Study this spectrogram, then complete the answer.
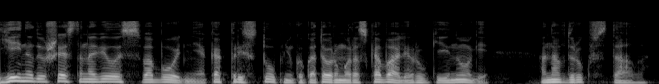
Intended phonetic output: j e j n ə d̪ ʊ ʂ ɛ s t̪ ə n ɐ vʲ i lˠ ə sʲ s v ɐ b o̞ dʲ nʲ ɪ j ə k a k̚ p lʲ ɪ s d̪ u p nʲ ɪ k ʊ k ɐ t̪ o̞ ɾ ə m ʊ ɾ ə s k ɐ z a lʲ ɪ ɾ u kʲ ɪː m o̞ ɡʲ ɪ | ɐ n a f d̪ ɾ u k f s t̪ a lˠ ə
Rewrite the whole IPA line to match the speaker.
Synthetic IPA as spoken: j e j n ə d̪ ʊ ʂ ɛ s t̪ ə n ɐ vʲ i lˠ ə sʲ s v ɐ b o̞ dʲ nʲ ɪ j ə k a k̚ p ɾʲ ɪ s t̪ u p nʲ ɪ k ʊ k ɐ t̪ o̞ ɾ ə m ʊ ɾ ə s k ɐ v a lʲ ɪ ɾ u kʲ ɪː n o̞ ɡʲ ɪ | ɐ n a v d̪ ɾ u k f s t̪ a lˠ ə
